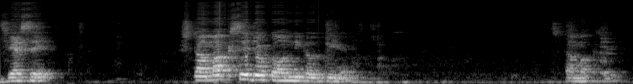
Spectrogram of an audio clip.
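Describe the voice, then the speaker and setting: High-voiced male teacher in an echoey room. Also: darkish tone, slight background noise. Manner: repeats key terms and asks the class questions. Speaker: nursing teacher. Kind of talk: classroom lecture. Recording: very echoey room, mic far off.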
